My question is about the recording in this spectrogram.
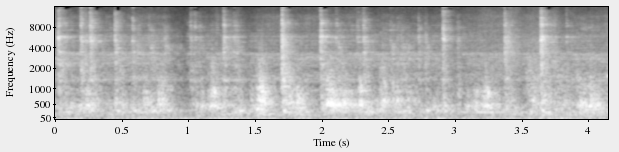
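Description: Motor-driven rotating-arm device clicking and rattling unevenly as its drive turns the arm around its vertical shaft, with the drive being turned down from about 60 RPM toward 30.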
